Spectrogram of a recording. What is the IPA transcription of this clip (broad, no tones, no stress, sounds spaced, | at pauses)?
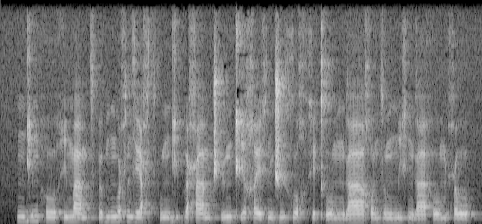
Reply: ŋ ɡ i m h oː h i m aː m t͡sʼ ɵ b ŋ u ħ n z eː ħ t͡sʼ u ŋ ɡ i p ɨ ħ aː m t͡ʃʼ ʉ ŋ kʼ i χ eː x n d͡ʒ ʉ x u χ x e kʼ oː m ŋ ɡ aː χ u n z o ŋ m i x ŋ ɡ aː h oː m ħ o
